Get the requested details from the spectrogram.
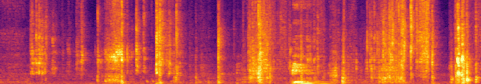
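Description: A cardboard box rustles and clicks as hands open it.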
